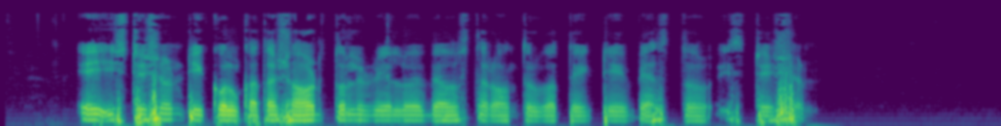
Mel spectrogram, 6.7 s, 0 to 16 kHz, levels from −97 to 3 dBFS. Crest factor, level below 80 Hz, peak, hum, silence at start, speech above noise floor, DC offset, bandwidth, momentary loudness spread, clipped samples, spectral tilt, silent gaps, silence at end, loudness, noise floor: 20 dB; -38 dBFS; 0 dBFS; none; 0.55 s; 59 dB; under 0.1%; 11.5 kHz; 10 LU; under 0.1%; -8 dB/octave; none; 1.3 s; -20 LUFS; -78 dBFS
